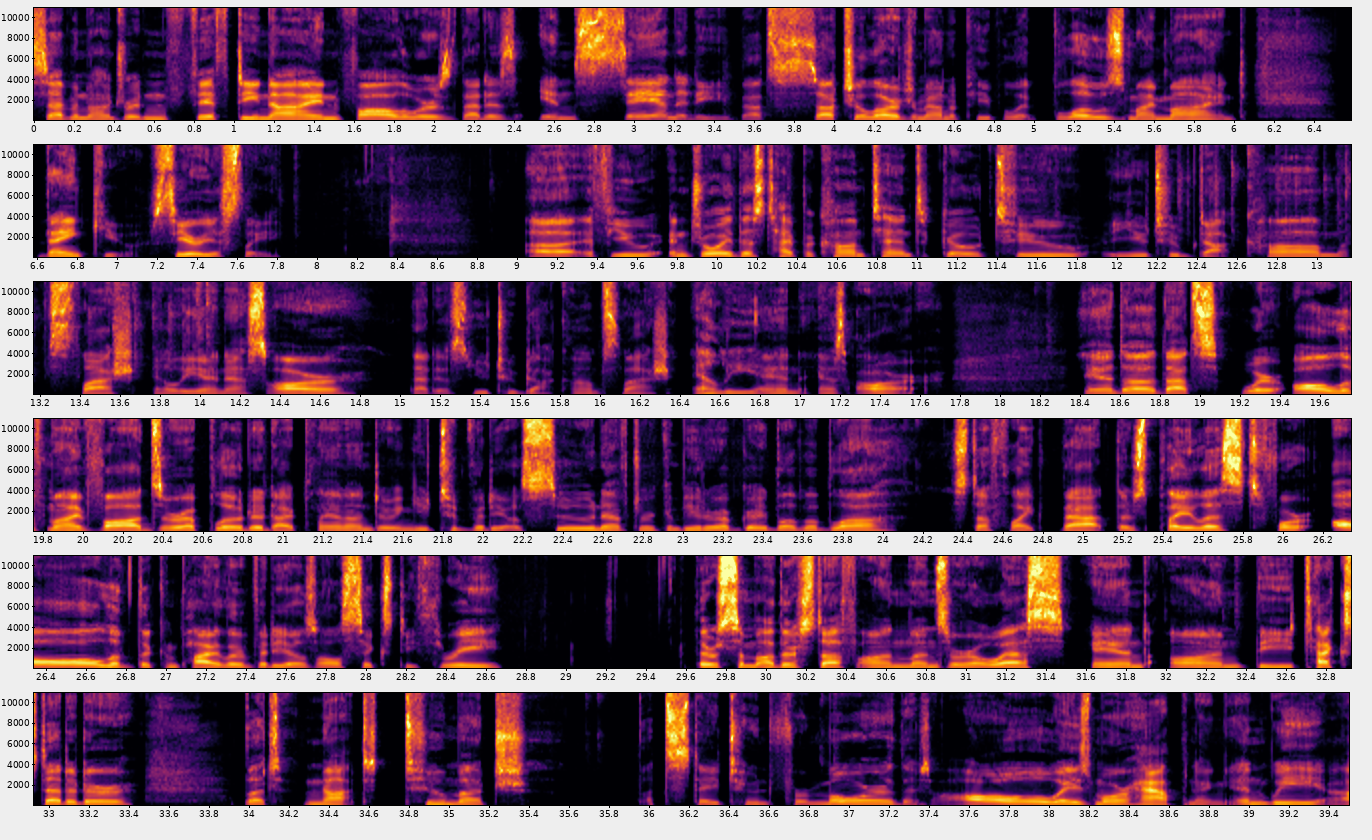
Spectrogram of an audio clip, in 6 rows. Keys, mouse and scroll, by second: 6.0 ctrl+b.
